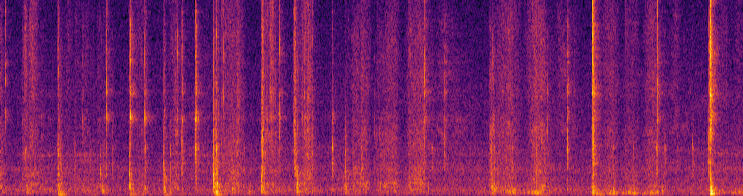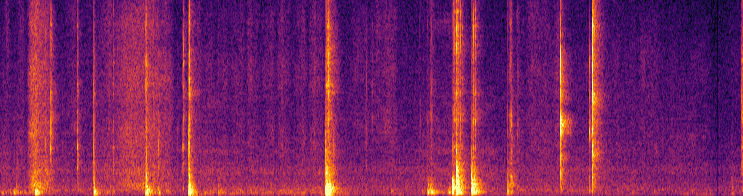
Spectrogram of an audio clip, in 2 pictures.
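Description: A rubber brayer rolled across journal paper, with irregular clicks, taps and knocks from the roller and the handling. The knocks grow sharper and more frequent in the second half, the loudest coming about three-quarters of the way in and near the end.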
